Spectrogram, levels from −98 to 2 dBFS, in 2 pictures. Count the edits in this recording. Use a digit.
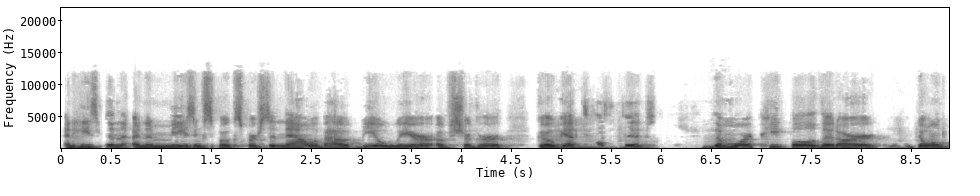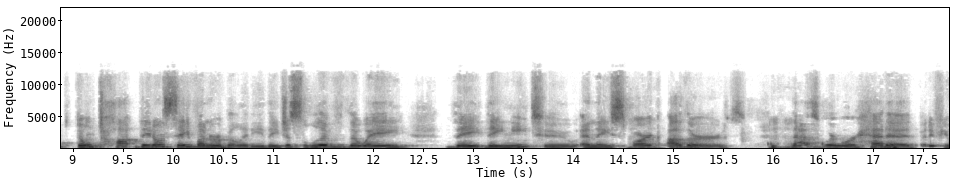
1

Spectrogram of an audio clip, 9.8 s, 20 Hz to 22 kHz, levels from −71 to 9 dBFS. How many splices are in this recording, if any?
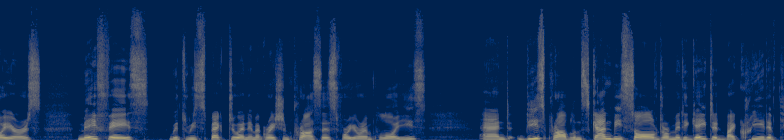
0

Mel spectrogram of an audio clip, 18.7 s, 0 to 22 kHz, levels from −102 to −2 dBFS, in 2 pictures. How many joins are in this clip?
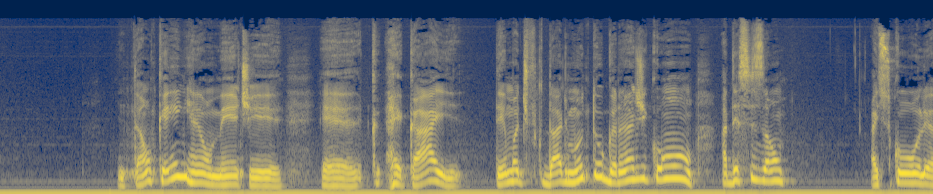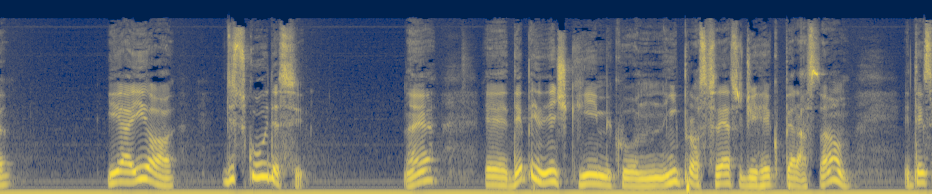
1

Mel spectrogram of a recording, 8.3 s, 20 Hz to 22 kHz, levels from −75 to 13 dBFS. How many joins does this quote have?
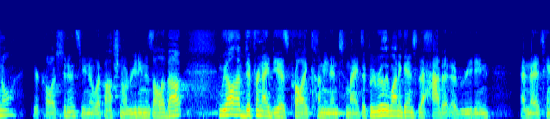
2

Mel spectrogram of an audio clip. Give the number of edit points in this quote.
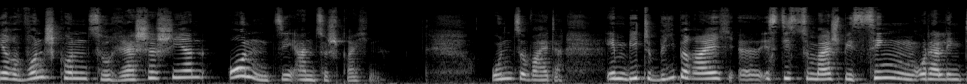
2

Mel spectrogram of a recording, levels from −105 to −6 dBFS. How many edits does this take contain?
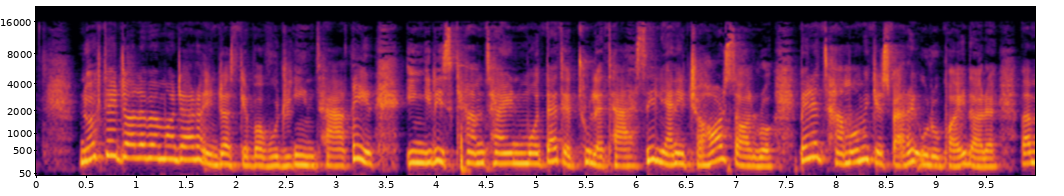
1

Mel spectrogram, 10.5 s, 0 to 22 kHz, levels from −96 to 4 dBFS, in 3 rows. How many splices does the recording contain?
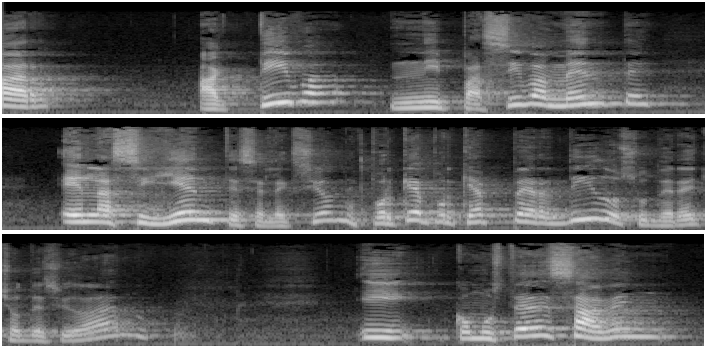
0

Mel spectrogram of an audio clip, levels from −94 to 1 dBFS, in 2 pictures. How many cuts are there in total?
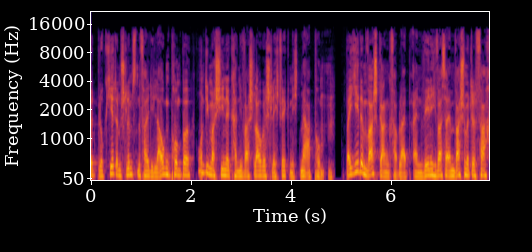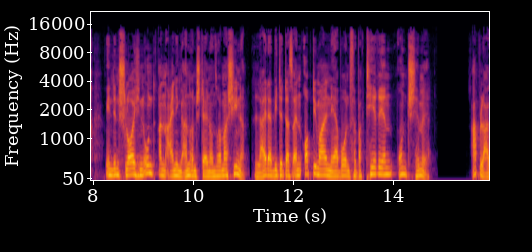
2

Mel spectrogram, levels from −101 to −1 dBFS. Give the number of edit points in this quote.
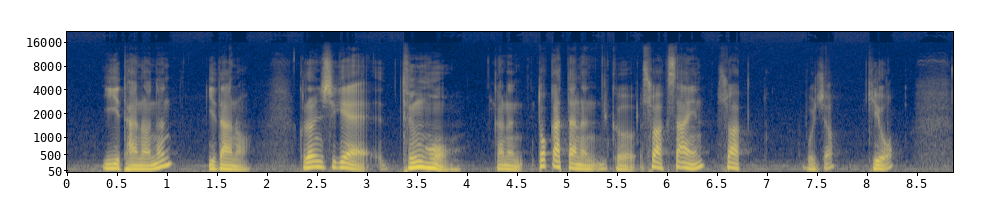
1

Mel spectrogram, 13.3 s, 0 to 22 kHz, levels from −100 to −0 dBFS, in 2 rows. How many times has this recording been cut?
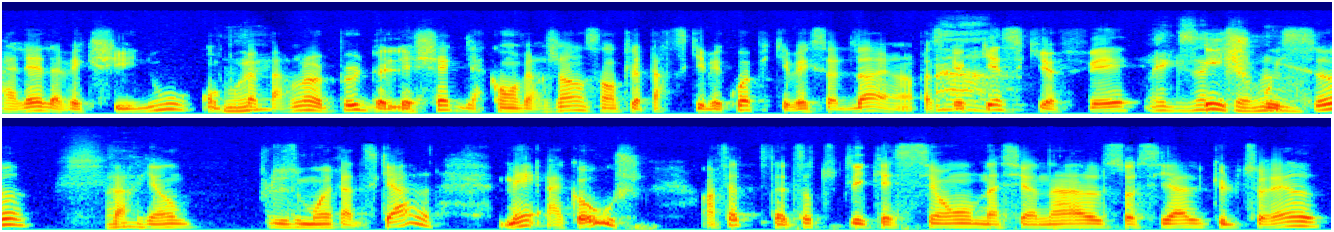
2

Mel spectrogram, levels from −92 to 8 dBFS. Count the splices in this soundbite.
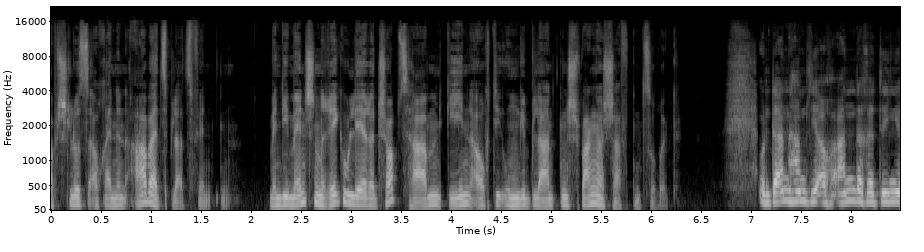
2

